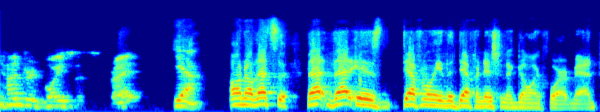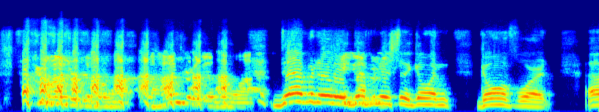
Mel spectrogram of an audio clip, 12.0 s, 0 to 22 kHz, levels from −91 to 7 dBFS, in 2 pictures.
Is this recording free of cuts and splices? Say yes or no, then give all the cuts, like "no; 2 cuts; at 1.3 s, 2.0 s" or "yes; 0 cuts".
yes; 0 cuts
